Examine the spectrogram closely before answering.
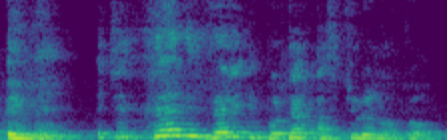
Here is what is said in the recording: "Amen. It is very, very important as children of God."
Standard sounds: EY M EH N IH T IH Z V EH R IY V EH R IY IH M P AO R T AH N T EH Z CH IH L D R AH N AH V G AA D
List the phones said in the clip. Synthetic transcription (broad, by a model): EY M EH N IH T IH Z V EH R IY V EH R IY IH M P AO T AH N T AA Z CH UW D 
